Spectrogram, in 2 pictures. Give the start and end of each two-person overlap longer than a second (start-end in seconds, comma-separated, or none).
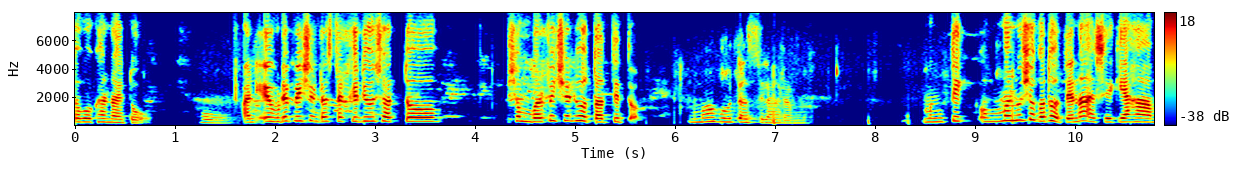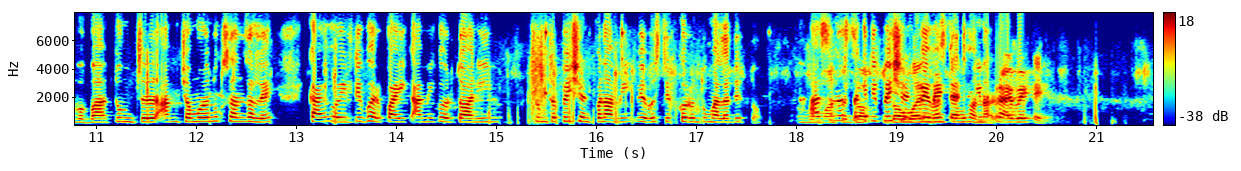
18.2-20.2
